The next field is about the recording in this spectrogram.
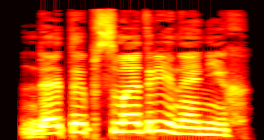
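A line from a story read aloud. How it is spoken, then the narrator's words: Snorting. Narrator (Russian): фыркнул Динкейр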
